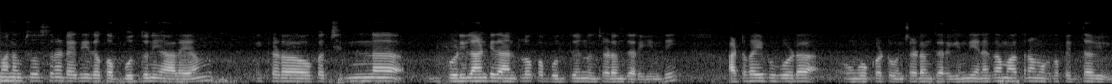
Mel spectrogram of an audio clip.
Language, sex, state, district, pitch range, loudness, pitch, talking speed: Telugu, male, Karnataka, Dharwad, 135-155 Hz, -24 LUFS, 145 Hz, 135 wpm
